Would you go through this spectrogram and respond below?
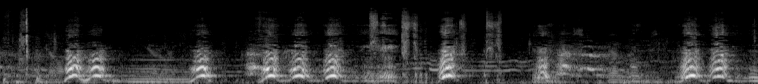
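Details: Young Aksaray Malaklısı dog, just past puppyhood, on a farm in Aksaray, Turkey, barking in a loud run of resonant, clipped barks roughly every half second, pausing briefly, while a man speaks Turkish nearby.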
